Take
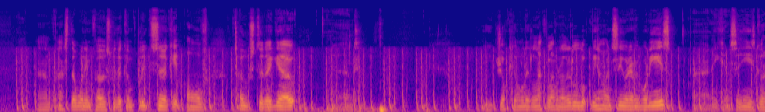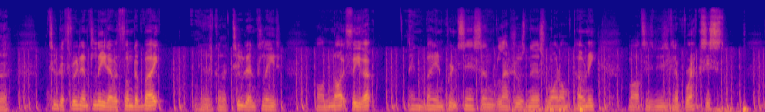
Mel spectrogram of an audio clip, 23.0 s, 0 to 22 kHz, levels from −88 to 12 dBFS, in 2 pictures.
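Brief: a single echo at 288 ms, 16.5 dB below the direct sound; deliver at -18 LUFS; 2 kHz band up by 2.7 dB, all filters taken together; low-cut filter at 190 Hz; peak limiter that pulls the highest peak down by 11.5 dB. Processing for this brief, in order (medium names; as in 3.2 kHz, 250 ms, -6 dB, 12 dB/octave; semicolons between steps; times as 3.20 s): high-pass 190 Hz; peaking EQ 2 kHz +3.5 dB; peak limiter -13.5 dBFS; delay 288 ms -16.5 dB; trim +10 dB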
